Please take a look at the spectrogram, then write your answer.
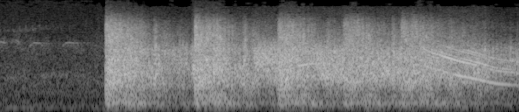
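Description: Five rapid gunshots from a UNIT soldier's rifle in classic Doctor Who, sharp loud cracks in quick succession with a ringing tail and whine.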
